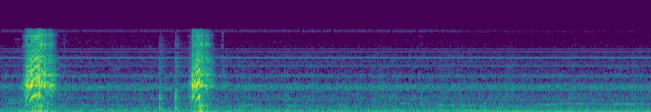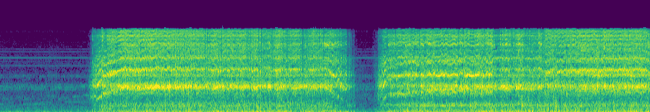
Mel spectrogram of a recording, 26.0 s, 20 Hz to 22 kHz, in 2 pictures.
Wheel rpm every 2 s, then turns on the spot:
20, 0, 0, 0, 0, 0, 10, 170, 230, 150, 180, 220, 170.
none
